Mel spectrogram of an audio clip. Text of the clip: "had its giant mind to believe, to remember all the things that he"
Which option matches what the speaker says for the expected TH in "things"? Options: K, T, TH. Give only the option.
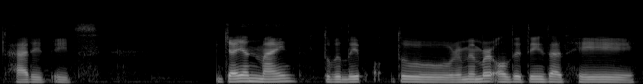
T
